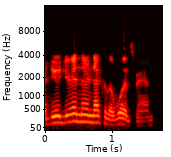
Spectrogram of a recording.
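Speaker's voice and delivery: ordinary delivery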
